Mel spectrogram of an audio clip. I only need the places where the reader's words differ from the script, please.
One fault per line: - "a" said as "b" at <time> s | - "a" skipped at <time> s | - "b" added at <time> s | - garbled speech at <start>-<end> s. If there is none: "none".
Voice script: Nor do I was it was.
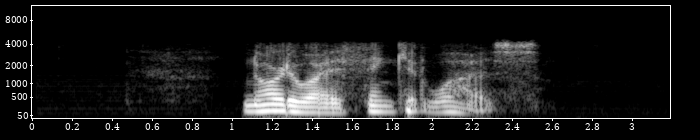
- "was" said as "think" at 1.7 s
